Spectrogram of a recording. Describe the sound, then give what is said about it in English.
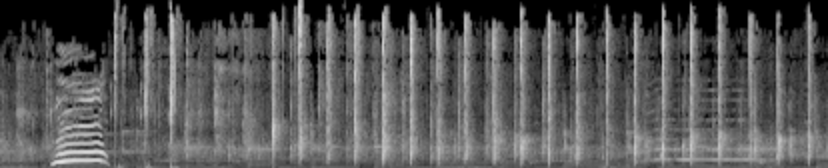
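A rising whistle, then a crowd out on the street clapping for National Health Service workers during the coronavirus pandemic, in a steady, even rhythm, sharp claps repeating for several seconds with a faint tone and murmur beneath. “That was a big clap out that was organised for the National Health Service workers as a way of saying thank you for all that they do for looking after people with coronavirus.”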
